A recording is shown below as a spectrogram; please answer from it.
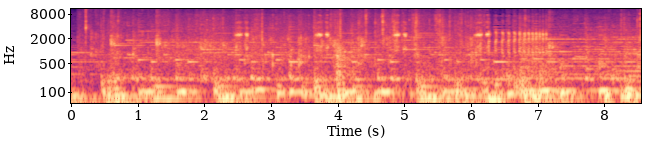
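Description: Repeated low animal calls in rhythmic pulses, with short higher calls about once a second and a rapid rattling trill about six seconds in.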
